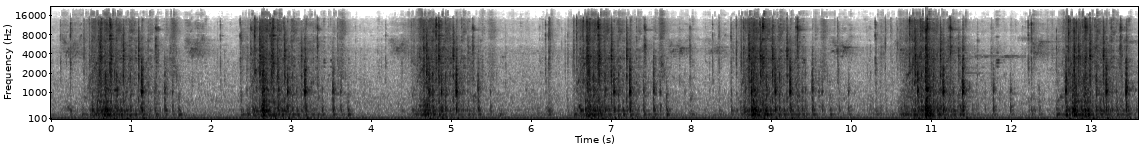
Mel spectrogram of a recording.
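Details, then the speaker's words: Toro Recycler mower, Kohler XT675 6.75 engine, after cleaning flywheel and fuel in plug hole; seven recoil pulls with whirring rasp and no firing at all; plug found fouled with oil buildup: no start from fouled spark plug. "Man, not even a little. That's really strange."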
